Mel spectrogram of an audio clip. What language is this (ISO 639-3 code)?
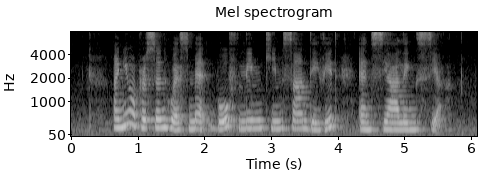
eng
